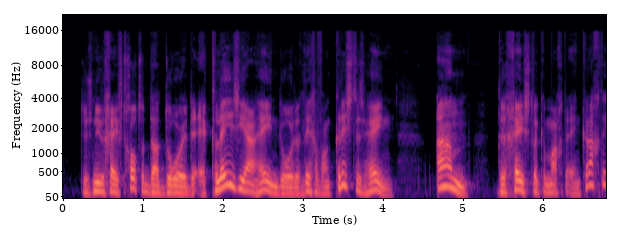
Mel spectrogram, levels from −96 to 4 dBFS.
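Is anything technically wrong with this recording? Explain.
Yes. There are three lost packets rebuilt from error correction in this speech, at 1.77–1.79 s (just after "dat door de"), 2.85–2.87 s (just before "het liggen van"), and 4.97–4.99 s. Each 20 ms stretch, consistent with one lost packet, was replaced by the low-bitrate redundant copy carried in the next packet, so nothing drops out. Each one sounds like a brief rough, noisier grain. On a spectrogram, look for a thin 20 ms column of smeared, grainier harmonics. The waveform stays continuous, with no gap.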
